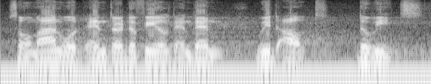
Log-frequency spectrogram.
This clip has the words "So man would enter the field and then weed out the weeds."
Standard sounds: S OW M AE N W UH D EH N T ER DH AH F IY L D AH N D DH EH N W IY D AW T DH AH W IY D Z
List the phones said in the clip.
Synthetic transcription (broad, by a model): S OW M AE N W UH D EH N T ER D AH F IY L D AH N D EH N W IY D AW T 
